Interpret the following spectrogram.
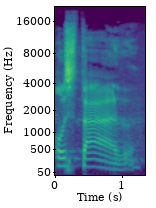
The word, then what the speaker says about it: Ustadz: Bacanya apa? Usto. Kalau nanyanya udah bener nih, Assalamualaikum, cuman setelahnya us. Seharusnya Ustaz.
